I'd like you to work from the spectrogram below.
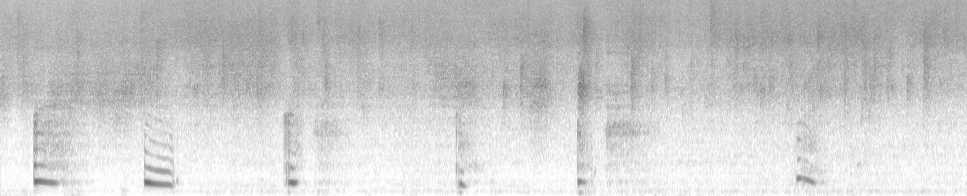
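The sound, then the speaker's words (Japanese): Hot water is poured in a soft, steady, quiet hiss, with a few short vocal sounds rising over it at irregular intervals. “じゃあ、お湯かけていくね。”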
